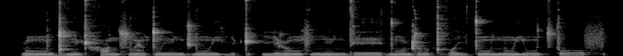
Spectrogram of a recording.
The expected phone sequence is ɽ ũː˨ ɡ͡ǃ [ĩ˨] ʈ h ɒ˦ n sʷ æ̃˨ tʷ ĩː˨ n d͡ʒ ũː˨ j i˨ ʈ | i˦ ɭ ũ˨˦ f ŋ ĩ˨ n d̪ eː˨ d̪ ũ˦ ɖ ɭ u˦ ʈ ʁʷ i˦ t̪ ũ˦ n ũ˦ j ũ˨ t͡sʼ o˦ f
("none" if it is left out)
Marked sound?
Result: ĩː˨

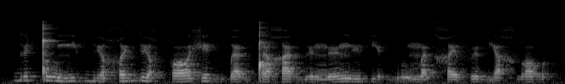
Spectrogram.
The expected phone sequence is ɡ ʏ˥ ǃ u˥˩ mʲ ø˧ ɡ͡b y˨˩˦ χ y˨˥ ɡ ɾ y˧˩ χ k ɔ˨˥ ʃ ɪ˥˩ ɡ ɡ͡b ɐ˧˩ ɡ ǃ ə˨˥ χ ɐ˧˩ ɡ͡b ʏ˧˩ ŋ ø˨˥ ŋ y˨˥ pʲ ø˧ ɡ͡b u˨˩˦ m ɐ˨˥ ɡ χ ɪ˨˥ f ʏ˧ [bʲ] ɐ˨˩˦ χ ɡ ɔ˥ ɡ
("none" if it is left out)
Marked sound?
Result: bʲ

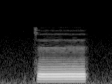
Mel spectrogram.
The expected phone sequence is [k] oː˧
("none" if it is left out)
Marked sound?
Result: k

